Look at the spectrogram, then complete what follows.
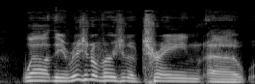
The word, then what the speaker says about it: Trane: Well, the original version of Train, which is spelled Trane, like John Coltrane, was on our first studio record, and then the Live at Roseland version you're talking about.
